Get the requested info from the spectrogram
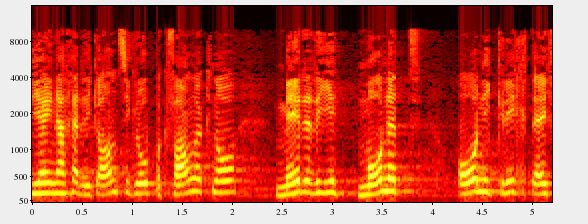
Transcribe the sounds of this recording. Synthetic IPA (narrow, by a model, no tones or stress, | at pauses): d̥ihɛɪnæχəɾd̥iɡɑnt͡siɡɾupəkfɑŋːəknoː | meːɾəɾimɔnət | oːnikɾɪχtɛɪ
